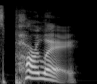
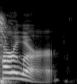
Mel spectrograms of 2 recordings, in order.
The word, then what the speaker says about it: Parler: So they're using a platform that's named after a French verb and the way that you pronounce that is parlay not yes. parlor.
